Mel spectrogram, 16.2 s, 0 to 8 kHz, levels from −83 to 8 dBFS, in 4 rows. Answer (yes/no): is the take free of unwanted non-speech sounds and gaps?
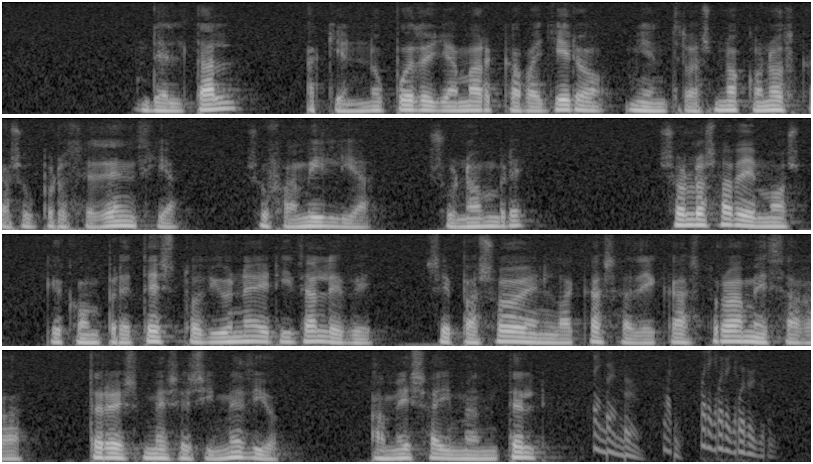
no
